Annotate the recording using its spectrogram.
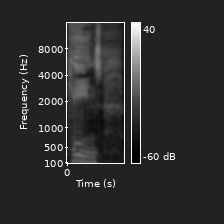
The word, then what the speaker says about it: Keynes: He says, in his 1930 essay, going way back, called Economic Possibilities for Our Grandchildren, the economist John Maynard Keynes, I believe is how you pronounce it, Keynes, predicted a 15-hour work week in the 21st century, creating the equivalent of a five-day weekend.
